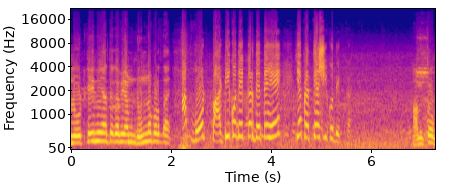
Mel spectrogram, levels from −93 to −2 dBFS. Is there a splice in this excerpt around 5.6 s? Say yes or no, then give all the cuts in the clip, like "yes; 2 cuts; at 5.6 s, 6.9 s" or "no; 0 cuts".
no; 1 cut; at 2.2 s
